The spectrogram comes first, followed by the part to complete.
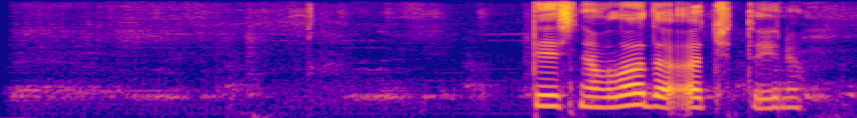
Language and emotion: Russian, neutral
